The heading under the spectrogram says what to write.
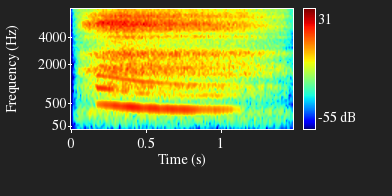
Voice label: Sleepy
